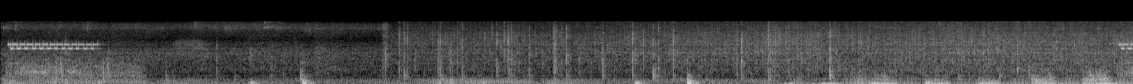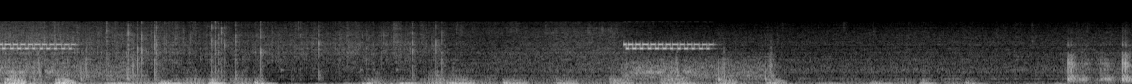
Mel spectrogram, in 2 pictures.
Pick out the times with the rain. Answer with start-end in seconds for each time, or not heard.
0.0-22.6.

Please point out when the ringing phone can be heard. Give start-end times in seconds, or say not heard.
0.1-1.4, 11.2-12.7, 17.5-19.1.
